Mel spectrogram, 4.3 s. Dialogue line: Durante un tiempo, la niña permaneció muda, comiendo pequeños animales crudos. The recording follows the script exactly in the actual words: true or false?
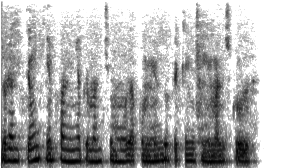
true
